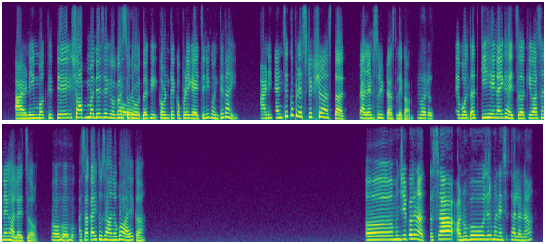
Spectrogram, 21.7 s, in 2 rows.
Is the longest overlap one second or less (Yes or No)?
Yes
